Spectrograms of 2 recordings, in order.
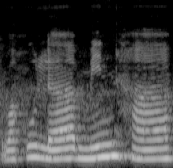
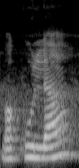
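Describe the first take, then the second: First: وکلا منہا slow with a two-beat kulaa; teacher's corrected model; correct recitation. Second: وکلا clipped with a rising end; the mistaken quick وکلا; what not to say; wrong short reading. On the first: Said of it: "کلا لمبا ہوگا". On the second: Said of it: "نہیں". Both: Shown as a demonstration.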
